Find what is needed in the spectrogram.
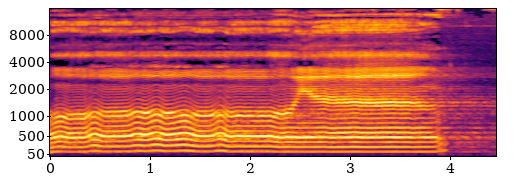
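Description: A man's voice chanting one long drawn-out 'aah' between psalms of the Agpeya prayer. For the first two and a half seconds the pitch wavers in ornaments, then it holds a steady note and stops just before the end.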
